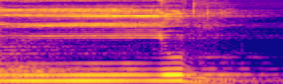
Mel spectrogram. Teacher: Wa may nun sukun bertemu ya idgham bi gunnah, masuk dan mendengung, siap masuk pada huruf berikutnya yaitu huruf ya dan mendengung selama 2 atau 3 harokat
